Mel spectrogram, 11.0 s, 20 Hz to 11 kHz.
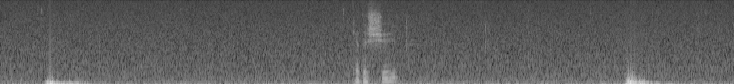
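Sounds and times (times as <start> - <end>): steady hiss: 0.0 - 11.0
dull low thump: 0.7 - 1.3, 9.4 - 10.0.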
